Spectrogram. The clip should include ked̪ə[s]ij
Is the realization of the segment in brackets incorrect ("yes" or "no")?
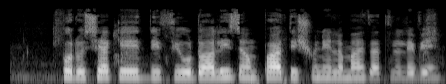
yes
